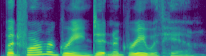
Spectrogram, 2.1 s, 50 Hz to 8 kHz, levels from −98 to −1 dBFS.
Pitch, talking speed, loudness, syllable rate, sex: 210 Hz, 205 wpm, -16 LUFS, 4.6 syllables/s, female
